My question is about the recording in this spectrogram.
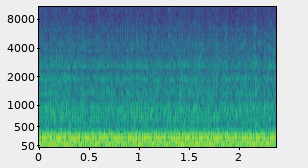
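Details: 2018 Mustang GT Gen 3 Coyote V8 just fitted with Comp stage 2 NSR cams, oil pump gears and crank sprocket, plus long tubes, catback and tune: deep, lumpy, even idle lope, no ticks or knocks; oil pressure and fuel trims good.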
